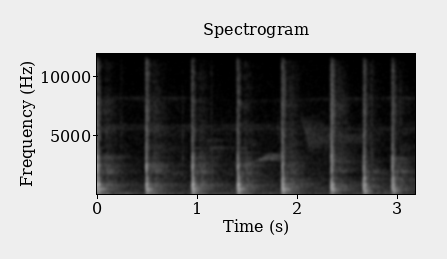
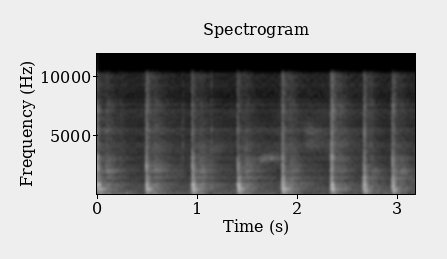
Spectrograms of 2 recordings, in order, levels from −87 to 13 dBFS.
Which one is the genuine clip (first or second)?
first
